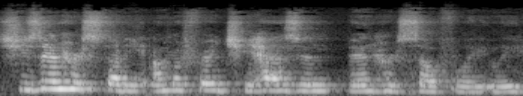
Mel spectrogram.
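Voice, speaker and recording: A woman does a put-on character voice, raspy and high-pitched, at a moderate pace. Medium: stage play.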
